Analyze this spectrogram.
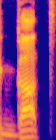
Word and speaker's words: khat: cotton that they have," which is pronounced Khat. Some people say gut, some people khat, but they were like, suddenly he said they jumped up and they were like, "Yes, let's go."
